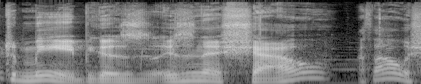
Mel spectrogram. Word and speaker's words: Xiao: me because isn't that shao i thought it was shao right x is like in you know in um in chinese anyway or at least in mandarin you know like shell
